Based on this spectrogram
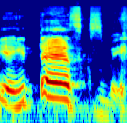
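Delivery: booming Russian accent pitched way up. Laughing about a commander, the speaker voices him in a Russian accent. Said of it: "all I could hear in my head is a Russian accent going".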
